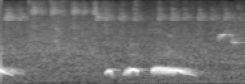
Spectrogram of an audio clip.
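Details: Decoy spotted dove from Ninh Thuận, Vietnam, cooing rapidly to rouse rival males: the tail of one phrase, a pause, then two clipped hoots and a drawn-out, sliding mellow coo.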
